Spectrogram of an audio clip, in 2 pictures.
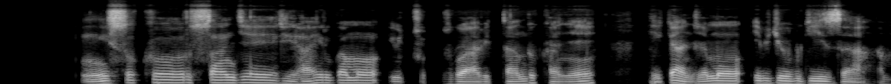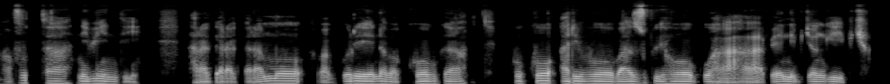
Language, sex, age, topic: Kinyarwanda, male, 25-35, finance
